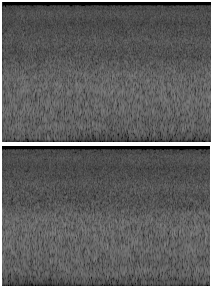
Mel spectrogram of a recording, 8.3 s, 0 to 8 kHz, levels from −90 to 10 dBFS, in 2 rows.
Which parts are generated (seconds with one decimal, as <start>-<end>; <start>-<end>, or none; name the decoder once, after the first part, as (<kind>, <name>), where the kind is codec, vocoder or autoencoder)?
0.0-0.8 (codec, DAC); 2.3-3.1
